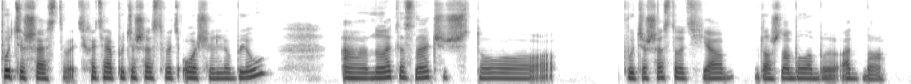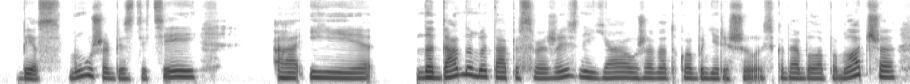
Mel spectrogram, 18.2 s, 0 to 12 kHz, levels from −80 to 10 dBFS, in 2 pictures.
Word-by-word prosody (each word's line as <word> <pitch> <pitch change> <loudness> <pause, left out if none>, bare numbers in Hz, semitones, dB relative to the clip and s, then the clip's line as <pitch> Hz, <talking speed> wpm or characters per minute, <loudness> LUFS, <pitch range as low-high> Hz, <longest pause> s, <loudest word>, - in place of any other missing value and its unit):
путешествовать. 190 -6 +4
Хотя 190 0 +1
я 180 - +4
путешествовать 185 -2 0
очень 170 -2 +1
люблю, 185 - +1 0.7
а, 175 -2 +3
но 180 +2 +4
это 200 0 +1
значит, 190 +3 +1
что 170 -2 -3 0.7
путешествовать 175 0 -1
я 170 0 +2 0.3
должна 170 +1 0
была 170 -1 +1
бы 85 - -2
одна 160 - -3 0.4
без 160 -2 0
мужа, 225 +1 0
без 160 -2 -4
детей. 210 0 +1 0.8
А, 180 -2 +3
и 180 -3 +1 0.5
на 195 +1 +6
данном 230 +6 +4
этапе 190 -3 0
своей 175 -1 -1
жизни 210 +4 0
я 180 0 0
уже 180 0 -1
на 175 0 -1
такое 175 +1 -3
бы 165 - -3
не 165 -1 -1
решилась. 155 - -4
Когда 175 -1 -3
я 170 - +1
была 170 0 -1
помладше 205 - +1
180 Hz, 130 wpm, -21 LUFS, 170-195 Hz, 0.8 s, на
